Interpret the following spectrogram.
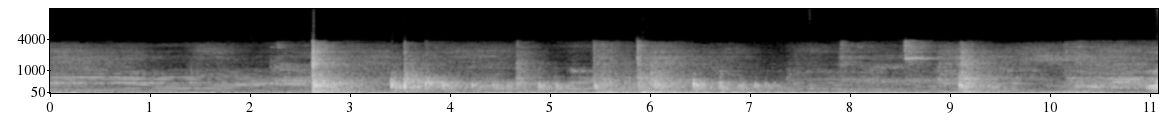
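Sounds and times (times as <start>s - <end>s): foosball ball knocking and clattering: 2.7s - 7.1s.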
